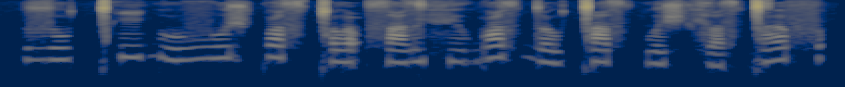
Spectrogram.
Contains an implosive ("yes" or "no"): yes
